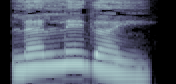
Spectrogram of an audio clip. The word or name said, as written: ಲೋಲಕ್ಕು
